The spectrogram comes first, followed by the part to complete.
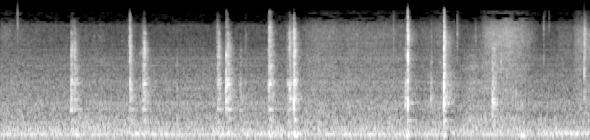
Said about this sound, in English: To do that, on the bottom riser card, I'm going to set two more memory modules in place.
